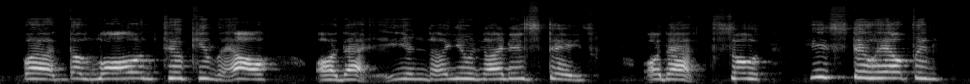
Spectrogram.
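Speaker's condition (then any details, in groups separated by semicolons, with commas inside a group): Cerebral palsy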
